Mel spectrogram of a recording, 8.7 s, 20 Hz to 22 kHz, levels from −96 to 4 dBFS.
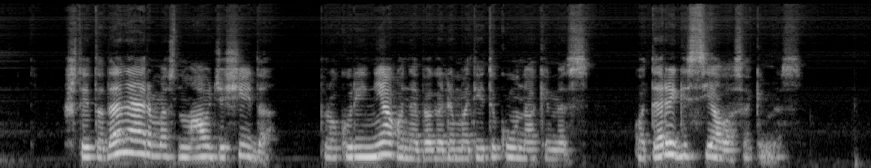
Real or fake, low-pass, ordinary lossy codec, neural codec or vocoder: real; 19.8 kHz; Opus, 64 kbps; none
